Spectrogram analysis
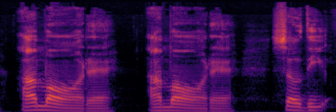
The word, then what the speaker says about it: amore: go accentless on this I would say amore amore the difference is not only the intonation but the o and the e are closed vowels so a mo rather than all right I don't know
